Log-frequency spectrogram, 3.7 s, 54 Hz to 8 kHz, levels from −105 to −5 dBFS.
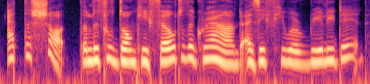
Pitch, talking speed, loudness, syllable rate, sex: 215 Hz, 260 wpm, -16 LUFS, 5.9 syllables/s, female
